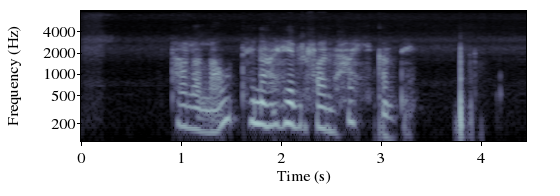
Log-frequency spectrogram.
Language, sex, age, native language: Icelandic, female, 50-59, Icelandic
